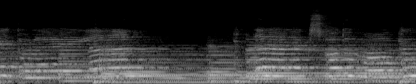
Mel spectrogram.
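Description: A boy singing a song into a microphone over instrumental accompaniment, in held notes of about a second each that step up and down in pitch.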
